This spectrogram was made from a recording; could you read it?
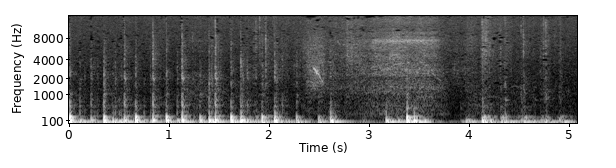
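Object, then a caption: Cardboard shoe box lid. Fingertips with short nails tap and scratch across the speckled black printed cardboard lid of a large, hollow rectangular Jordan "Flight" sneaker box. The result is a quick run of soft, deep, hollow thumps with short scratchy brushes between them.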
